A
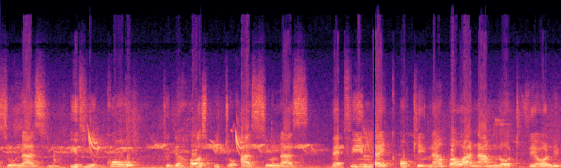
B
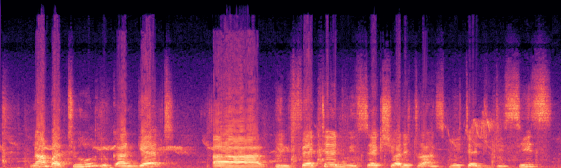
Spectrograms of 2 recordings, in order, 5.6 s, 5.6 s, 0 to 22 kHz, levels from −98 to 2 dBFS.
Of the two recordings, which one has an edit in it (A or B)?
A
